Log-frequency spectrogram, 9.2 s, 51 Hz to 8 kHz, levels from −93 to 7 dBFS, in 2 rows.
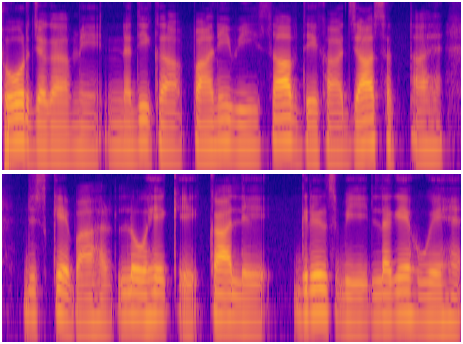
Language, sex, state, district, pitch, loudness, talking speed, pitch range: Hindi, male, Chhattisgarh, Kabirdham, 105 Hz, -22 LUFS, 145 wpm, 100-115 Hz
